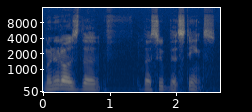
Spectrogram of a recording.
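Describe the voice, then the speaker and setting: A man hosting a podcast in casual interview chat, blunt and joking with quick interjections. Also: medium pitch, a little mellow, no echo. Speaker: podcast host.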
